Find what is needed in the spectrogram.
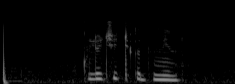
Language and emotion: Russian, neutral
